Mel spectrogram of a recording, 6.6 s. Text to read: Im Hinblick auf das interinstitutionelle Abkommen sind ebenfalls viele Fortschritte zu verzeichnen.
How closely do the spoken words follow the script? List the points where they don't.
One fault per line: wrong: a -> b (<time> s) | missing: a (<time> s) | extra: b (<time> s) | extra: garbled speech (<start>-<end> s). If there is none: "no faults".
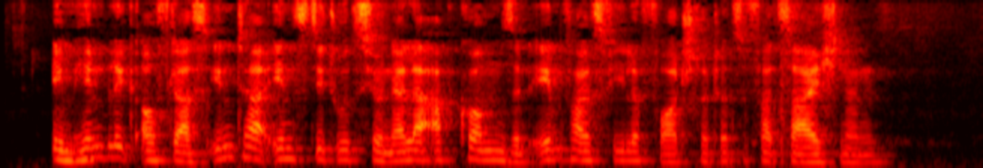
no faults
